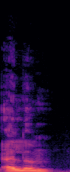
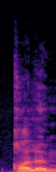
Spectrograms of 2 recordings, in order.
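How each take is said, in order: First: The word begins with a glottal stop. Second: The word begins with a deep q sound. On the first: This is the Egyptian dialect form. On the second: This is the standard form.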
